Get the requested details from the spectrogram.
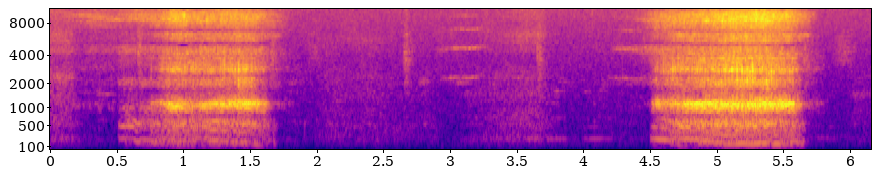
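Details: Adult man's very loud, constant all-night snoring: two loud, harsh, rattling snores about four seconds apart, roughly 15 breaths a minute, with quiet between.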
